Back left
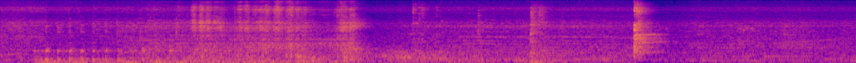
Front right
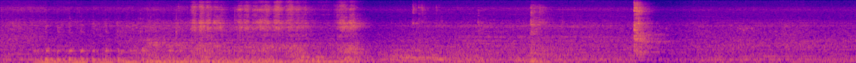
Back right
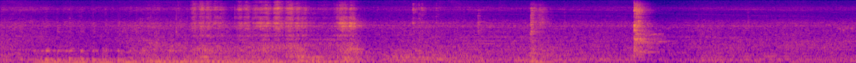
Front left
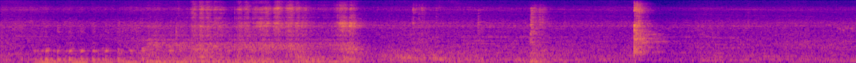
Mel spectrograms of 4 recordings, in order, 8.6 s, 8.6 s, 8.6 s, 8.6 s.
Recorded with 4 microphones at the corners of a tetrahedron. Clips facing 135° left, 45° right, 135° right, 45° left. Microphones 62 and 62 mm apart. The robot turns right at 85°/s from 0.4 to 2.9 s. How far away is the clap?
About 1.2 m.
